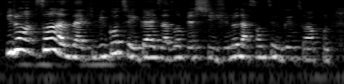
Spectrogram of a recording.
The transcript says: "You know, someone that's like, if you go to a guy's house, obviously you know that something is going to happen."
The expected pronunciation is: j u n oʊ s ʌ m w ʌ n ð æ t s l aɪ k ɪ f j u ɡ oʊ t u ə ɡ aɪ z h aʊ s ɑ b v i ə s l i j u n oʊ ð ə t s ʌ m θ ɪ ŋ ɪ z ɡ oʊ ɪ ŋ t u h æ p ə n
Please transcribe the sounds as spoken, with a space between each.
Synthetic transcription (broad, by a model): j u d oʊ s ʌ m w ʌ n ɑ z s l aɪ k ɪ f j u ɡ oʊ t u ə ɡ aɪ z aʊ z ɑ v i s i j u n oʊ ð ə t s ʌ m t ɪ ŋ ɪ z ɡ oʊ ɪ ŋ t u h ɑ p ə n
